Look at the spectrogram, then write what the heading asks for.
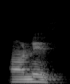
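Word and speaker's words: honest: इसी तरह I have seen an ऑनेस्ट मैन, I have seen an ऑनेस्ट मैन, तो आ से उच्चारण हुआ, भले ही हस एस से लिखा गया है लेकिन उच्चारण है आ से, इसलिए एन का प्रयोग।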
